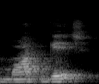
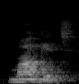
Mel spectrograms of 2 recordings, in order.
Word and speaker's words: mortgage: It's not mortgage, it's mortgage. Mortgage.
